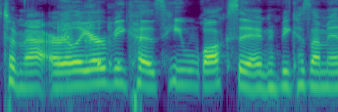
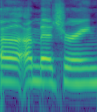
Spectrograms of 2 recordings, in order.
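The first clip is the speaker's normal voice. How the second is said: normal talking voice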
